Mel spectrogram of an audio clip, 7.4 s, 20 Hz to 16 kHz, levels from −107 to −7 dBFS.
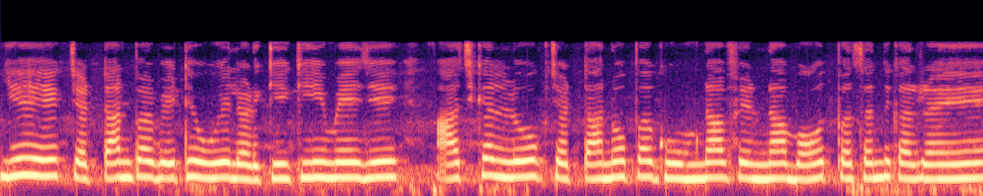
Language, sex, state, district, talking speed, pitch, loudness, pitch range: Hindi, female, Jharkhand, Jamtara, 170 wpm, 265 Hz, -10 LUFS, 255-280 Hz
